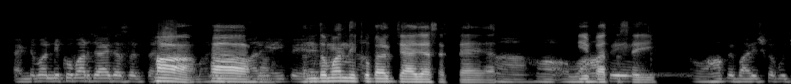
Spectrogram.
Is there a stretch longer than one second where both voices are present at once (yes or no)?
yes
